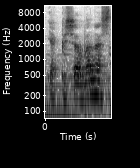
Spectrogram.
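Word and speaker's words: 役者論語: 役者論語と書いて役者話と読むようです。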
